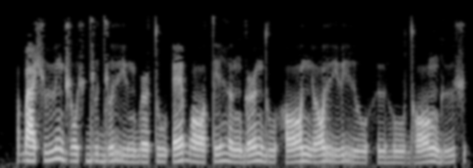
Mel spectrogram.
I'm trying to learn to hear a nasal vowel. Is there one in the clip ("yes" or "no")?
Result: no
